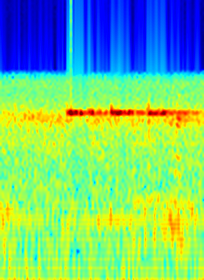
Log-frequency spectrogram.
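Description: A single high, steady whistle blast lasting about a second, over background voices.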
